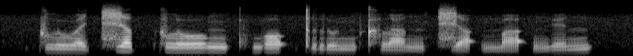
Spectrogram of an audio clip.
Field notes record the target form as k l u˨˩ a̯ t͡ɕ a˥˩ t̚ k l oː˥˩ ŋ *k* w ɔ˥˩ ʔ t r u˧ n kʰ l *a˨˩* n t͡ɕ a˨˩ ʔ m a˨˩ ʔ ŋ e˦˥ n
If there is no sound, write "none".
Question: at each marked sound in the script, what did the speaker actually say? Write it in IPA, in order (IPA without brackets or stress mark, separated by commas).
kʰ, a˨˩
